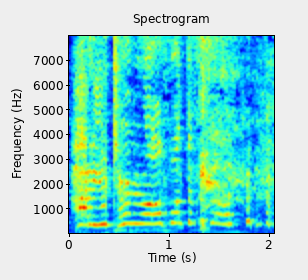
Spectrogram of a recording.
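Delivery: very high, loud, panicked pleading squeal.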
